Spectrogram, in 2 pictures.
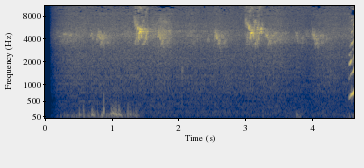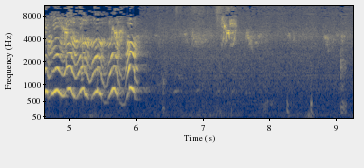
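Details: A dog defending a stick it claims as its own gives one loud, wavering, tonal whine-like cry of about a second and a half. Soft scuffling comes before it, and steady high bird chirps run in the background.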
